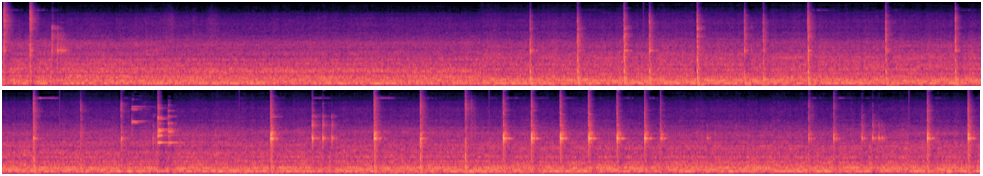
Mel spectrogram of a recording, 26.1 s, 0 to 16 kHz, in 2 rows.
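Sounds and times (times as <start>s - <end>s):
hammer striking steel on anvil: 0.0s - 0.9s, 7.0s - 11.0s, 11.8s - 12.0s, 12.7s - 15.6s, 16.6s - 22.6s, 23.8s - 26.0s.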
